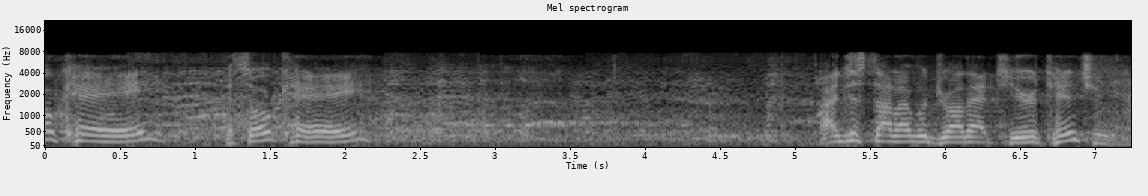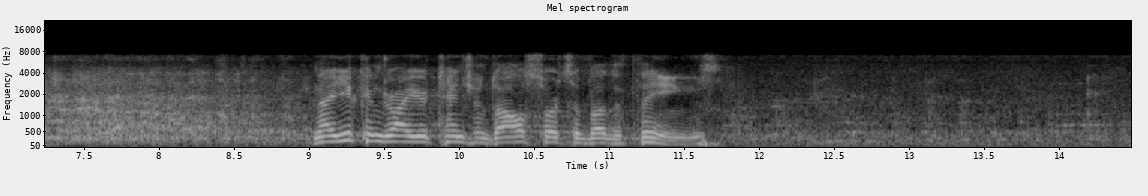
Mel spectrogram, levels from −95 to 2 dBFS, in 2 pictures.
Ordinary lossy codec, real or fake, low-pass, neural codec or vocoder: Opus, 16 kbps; real; 7.2 kHz; none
